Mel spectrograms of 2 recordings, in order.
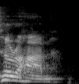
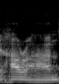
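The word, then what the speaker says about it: Hourihane: Here's Hurahan. Actually, I pronounced it wrong there. I just heard the commentator say Harahan, so I guess that makes he's sense.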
